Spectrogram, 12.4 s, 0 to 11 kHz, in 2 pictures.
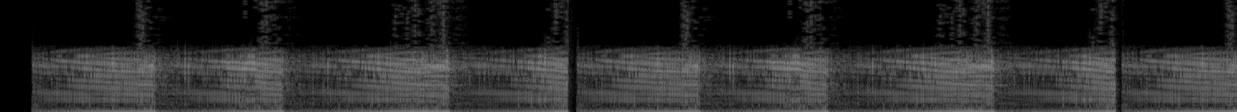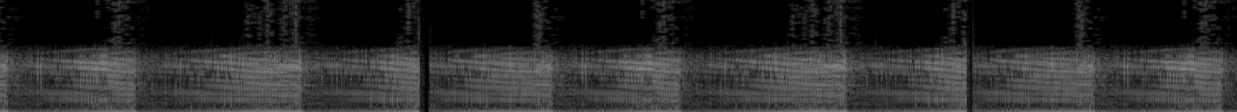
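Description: Electronic buzzing over a steady low hum, pulsing in even cycles about every 0.7 seconds, each cycle with a falling sweep.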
